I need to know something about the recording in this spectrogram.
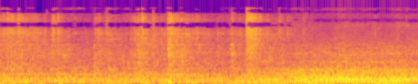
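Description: Wheels of a wire shopping cart rolling over a concrete store floor: a steady low rumble that grows a little louder toward the end, with a few faint clicks.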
